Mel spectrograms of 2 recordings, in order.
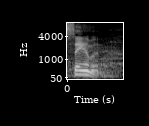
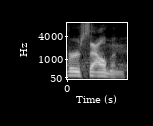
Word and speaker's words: salmon: Now, salmon is always salmon. Never salmon.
